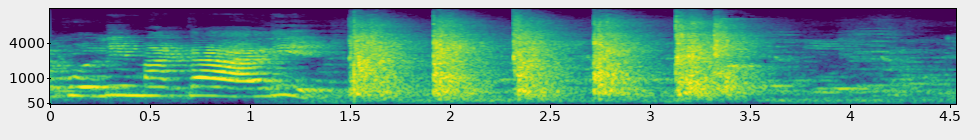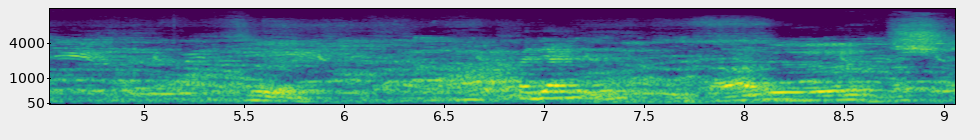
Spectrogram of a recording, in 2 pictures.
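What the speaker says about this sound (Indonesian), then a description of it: "tepuk 5 kali" During a classroom warm-up before a science lesson, hands clap five times in a brisk, evenly spaced burst, loud and close. A speaking voice follows, along with a soft chuckle.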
